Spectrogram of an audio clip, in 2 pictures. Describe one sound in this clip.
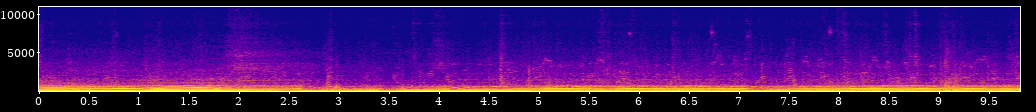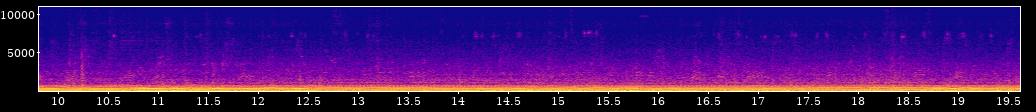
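An off-road vehicle's engine hums and revs up and down close by.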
